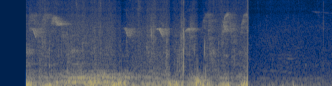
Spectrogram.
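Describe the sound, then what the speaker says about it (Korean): Birds chirp and coo along a wooded trail at Seoul Grand Park, bright repeated calls over a rumbling background, cutting off abruptly near the end. "걸으며 곳곳에서 들리는 새소리"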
